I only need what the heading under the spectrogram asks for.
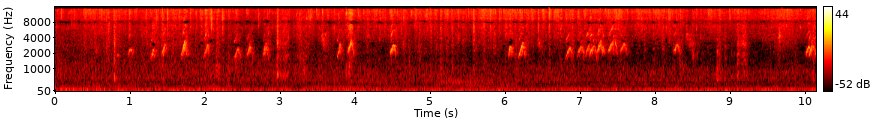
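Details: Domestic goose family at feeding time, goslings eating starter feed with mother, father on guard outside; scattered high cheeping notes, sometimes doubled or tripled, over a low continuous rumble.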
